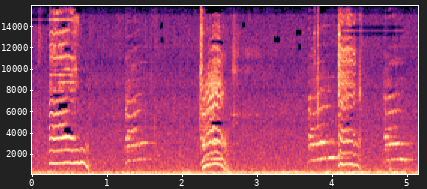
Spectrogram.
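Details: Quiet kitten meows: five short, high, bowed mews spread across the clip, with the loudest near the middle, over a steady low hum.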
